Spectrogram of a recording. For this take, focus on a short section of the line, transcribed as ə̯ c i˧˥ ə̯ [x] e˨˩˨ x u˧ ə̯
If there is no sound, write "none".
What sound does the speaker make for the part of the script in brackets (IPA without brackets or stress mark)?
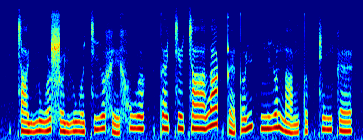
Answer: x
